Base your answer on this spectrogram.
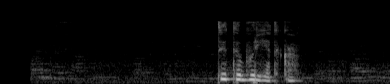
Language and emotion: Russian, neutral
